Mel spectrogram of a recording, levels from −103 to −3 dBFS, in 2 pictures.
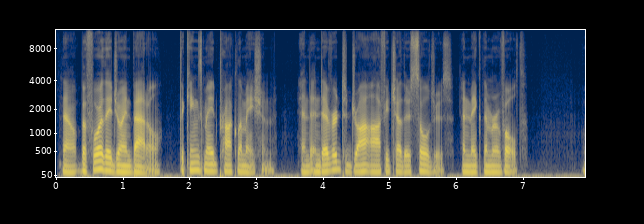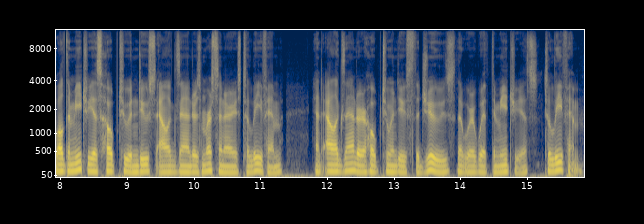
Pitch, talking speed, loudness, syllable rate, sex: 105 Hz, 170 wpm, -20 LUFS, 5.9 syllables/s, male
